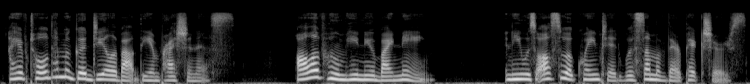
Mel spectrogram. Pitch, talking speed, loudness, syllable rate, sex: 225 Hz, 215 wpm, -17 LUFS, 6.0 syllables/s, female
